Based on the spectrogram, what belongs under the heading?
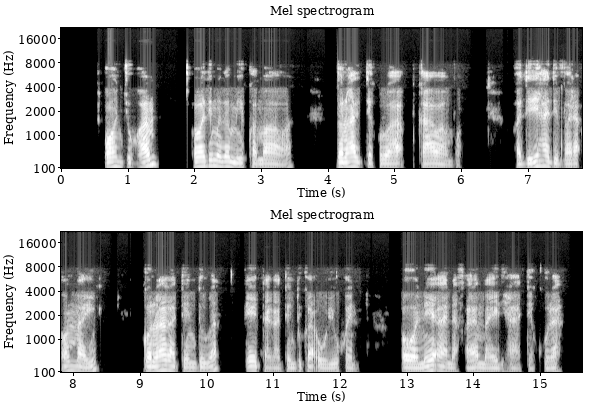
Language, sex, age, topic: Oshiwambo, female, 25-35, agriculture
